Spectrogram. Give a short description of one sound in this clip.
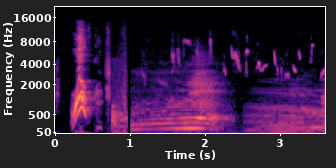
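A cow moos.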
